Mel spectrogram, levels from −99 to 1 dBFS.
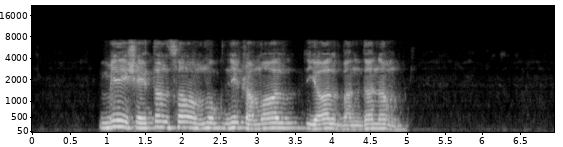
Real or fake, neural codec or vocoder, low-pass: fake; codec, 16 kHz, 4.8 kbps, FACodec; 7.2 kHz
